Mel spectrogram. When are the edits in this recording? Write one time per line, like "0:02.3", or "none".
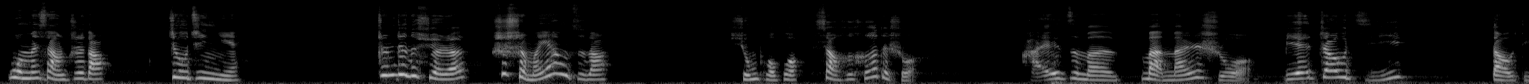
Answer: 0:04.8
